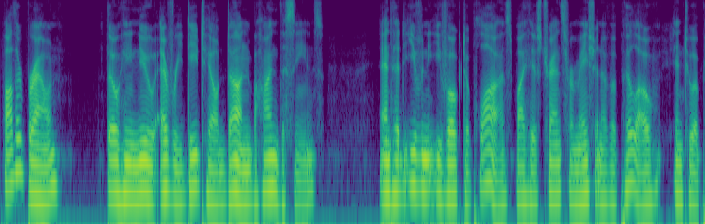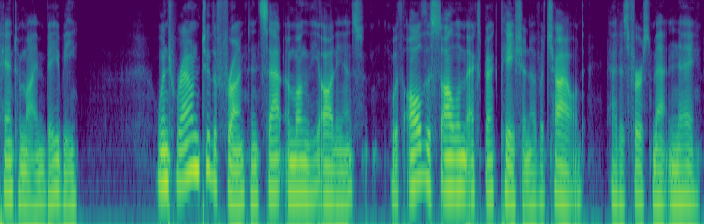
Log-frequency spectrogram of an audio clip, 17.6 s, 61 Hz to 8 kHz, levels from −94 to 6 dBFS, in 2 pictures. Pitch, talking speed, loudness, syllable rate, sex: 115 Hz, 165 wpm, -19 LUFS, 5.3 syllables/s, male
